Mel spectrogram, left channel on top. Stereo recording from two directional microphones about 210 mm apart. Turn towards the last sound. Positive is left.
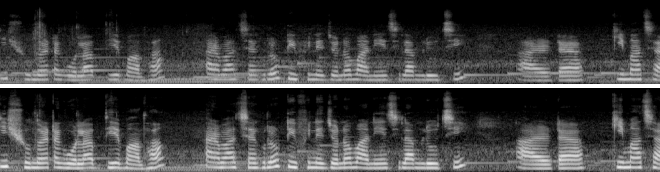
turn(degrees=-35)  # may be behind; listen again after turning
